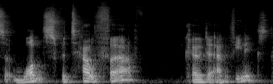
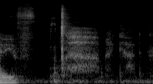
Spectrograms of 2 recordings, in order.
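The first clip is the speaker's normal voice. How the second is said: whisper; 4 semitones lower, 16 dB quieter than usual. Real, not acted. Startled mid-video, whispering.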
